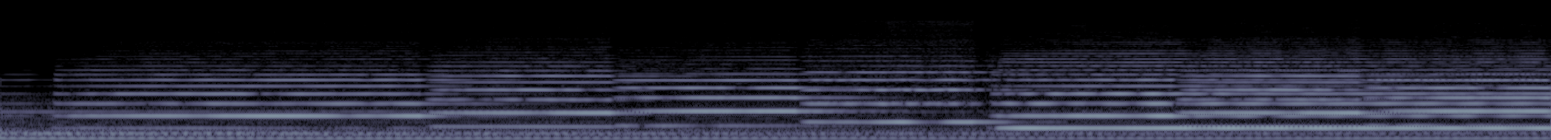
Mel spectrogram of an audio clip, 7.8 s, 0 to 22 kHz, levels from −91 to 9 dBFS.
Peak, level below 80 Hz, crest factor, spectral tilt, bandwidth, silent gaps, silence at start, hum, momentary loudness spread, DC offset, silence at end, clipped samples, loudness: -22 dBFS; -50 dBFS; 14 dB; -6.5 dB/octave; 7.8 kHz; none; 0 s; 60 Hz at -50 dBFS; 7 LU; under 0.1%; 0 s; under 0.1%; -36 LUFS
